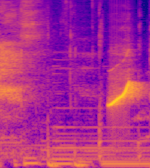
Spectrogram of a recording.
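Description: A single short whistle about one and a half seconds in, sliding up in pitch and holding briefly at the top, over quiet background music.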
